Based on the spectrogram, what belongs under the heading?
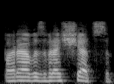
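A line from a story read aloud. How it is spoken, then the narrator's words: Mumbling. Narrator (Russian): пробормотал Умба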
